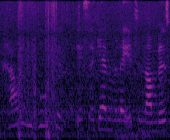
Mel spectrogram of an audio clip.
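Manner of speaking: very soft, distant, too quiet to hear.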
